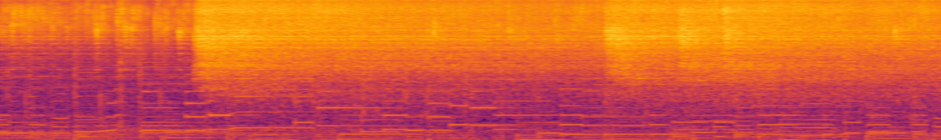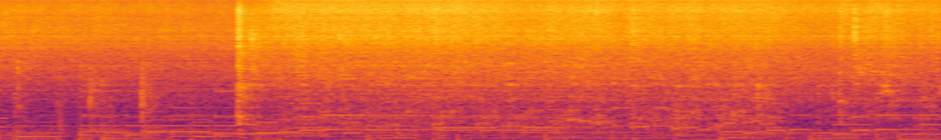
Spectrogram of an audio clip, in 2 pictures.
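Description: Ground shallot and garlic spice paste sizzling in hot oil in a wok while a spatula stirs it, frying until fragrant. The sizzle starts about two seconds in and gets louder about six seconds in, with a sharp knock about twelve seconds in.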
